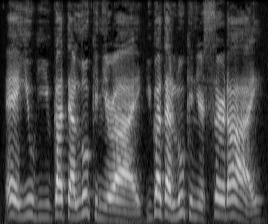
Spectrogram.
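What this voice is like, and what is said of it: Joey voice, wandering Brooklyn-Boston accent. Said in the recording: “I don't know what accent that was. I think he traveled a little far away from Brooklyn there ... from New York to Boston and back again.”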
